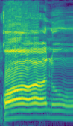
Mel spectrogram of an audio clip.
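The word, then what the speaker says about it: قَالُوا: Pada lafal qalu, kedua-duanya ada hukum tajwid berupa mad tabi'i, yang mana pertama huruf qaf ada fathah bertemu dengan alif, maka qaf qa kita panjangkan 2 harakat, lu kita juga panjangkan 2 harakat, ditandai dengan dhammah bertemu waw, yaitu kita namakan dengan mad tabi'i.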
